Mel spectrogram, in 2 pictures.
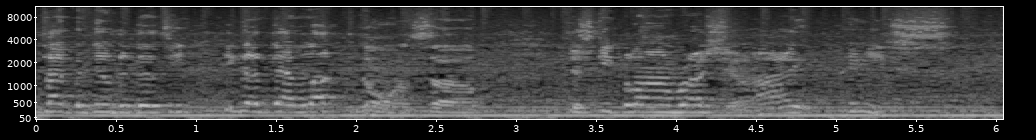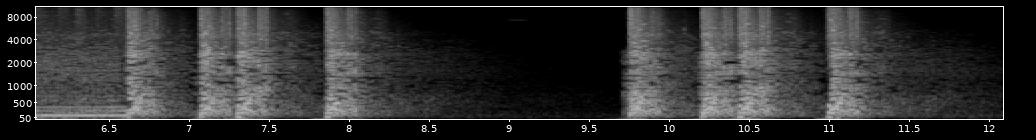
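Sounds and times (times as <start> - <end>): background music: 0.0 - 7.6
sharp ringing bangs: 6.5 - 8.8, 9.7 - 12.0.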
